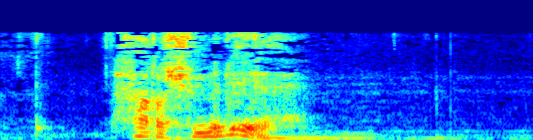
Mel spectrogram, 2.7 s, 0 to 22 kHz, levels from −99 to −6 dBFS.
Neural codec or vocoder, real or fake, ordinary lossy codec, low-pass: vocoder, 22.05 kHz, 80 mel bands, WaveNeXt; fake; MP3, 32 kbps; 9.9 kHz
